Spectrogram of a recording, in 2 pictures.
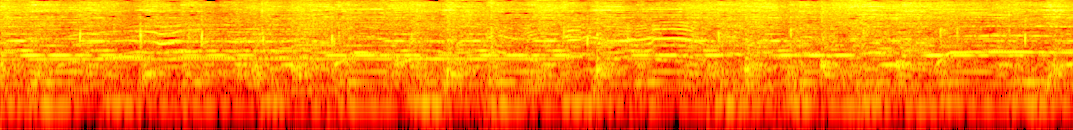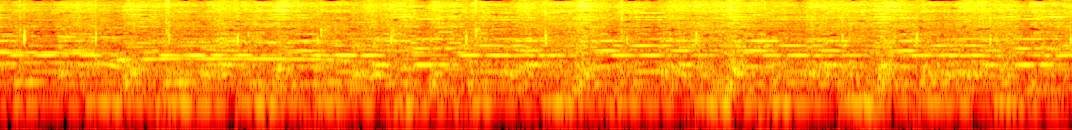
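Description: Live Arabic band playing a baladi: an ornamented melody that slides between notes, over a steady hand-drum rhythm.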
